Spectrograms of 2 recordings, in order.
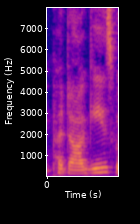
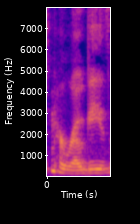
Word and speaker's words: pierogies: And then rumaki and what we say padoggies, which is the not correct pronunciation of it, but my grandma called them padoggies. It's pierogies, I think.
